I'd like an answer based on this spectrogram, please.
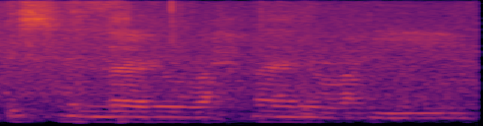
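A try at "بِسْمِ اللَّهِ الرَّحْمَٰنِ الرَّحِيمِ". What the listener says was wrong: Can you hear it's a bit of a thuther? Can you say seen? Seen. No, don't try to not let your tongue touch anywhere near your teeth. Don't let them get in there, yeah? I will not even move my tongue. I'll just move my teeth.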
